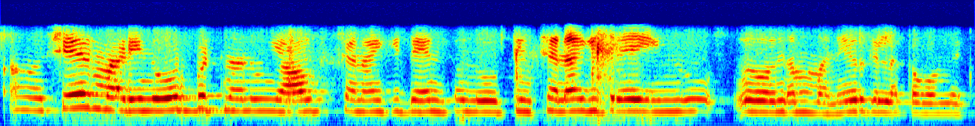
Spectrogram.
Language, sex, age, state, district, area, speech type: Kannada, female, 18-30, Karnataka, Tumkur, urban, conversation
